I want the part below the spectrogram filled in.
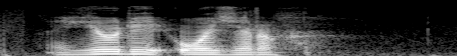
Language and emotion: Russian, neutral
